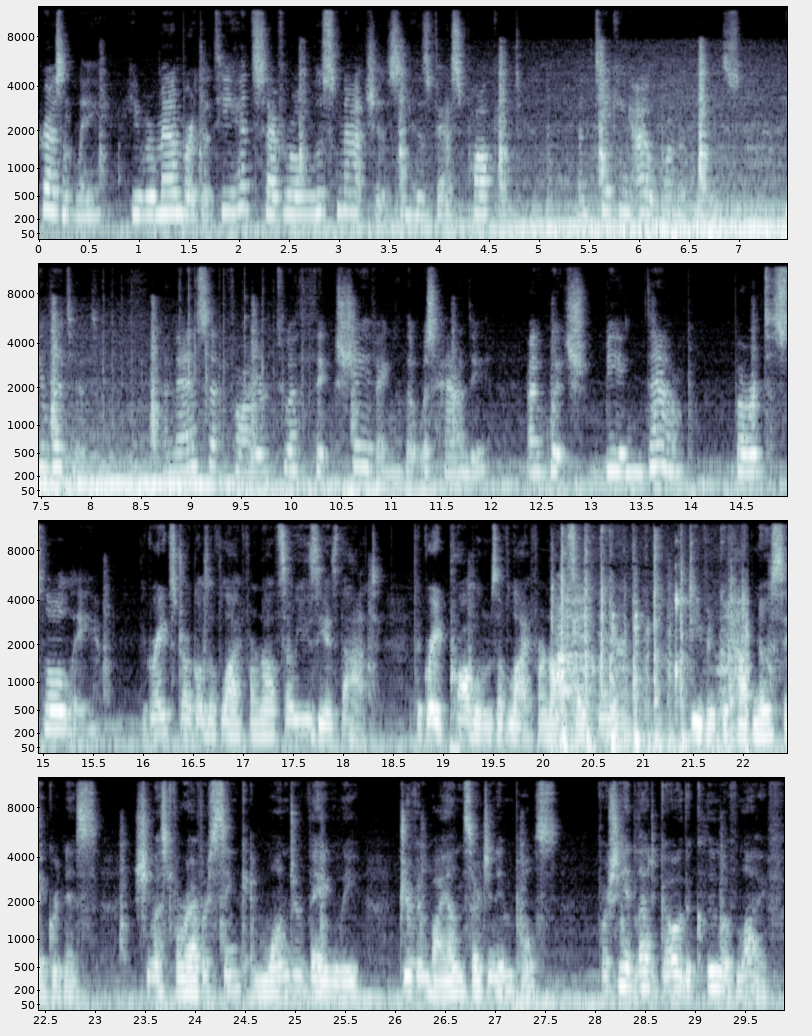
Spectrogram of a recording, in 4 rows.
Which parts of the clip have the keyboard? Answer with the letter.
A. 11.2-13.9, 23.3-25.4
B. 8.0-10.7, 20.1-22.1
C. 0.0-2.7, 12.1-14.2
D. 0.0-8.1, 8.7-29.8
B.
